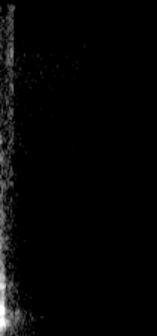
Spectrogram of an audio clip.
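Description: Dead silence: the sound track drops out completely, with no room tone at all.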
